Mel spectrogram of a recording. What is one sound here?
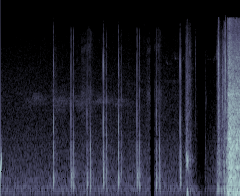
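Light footsteps patter quickly.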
